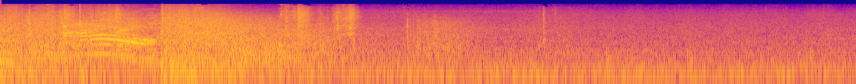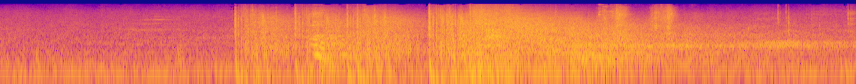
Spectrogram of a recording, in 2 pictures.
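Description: Gunshots blast loudly.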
